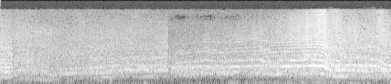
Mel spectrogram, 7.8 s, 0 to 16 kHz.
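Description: F1 race cars in a video game racing through the Monaco chicane, engines droning steadily at high revs and rising in pitch as several cars pass close by in turn.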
